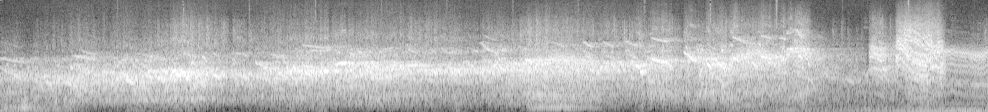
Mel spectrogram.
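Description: A dense, relentless swarm of shrill electronic bird cries made by a trautonium, an electronic instrument, imitating the birds for Alfred Hitchcock's film The Birds, screeching and squawking over one another at a steady loud level, with a low droning hum creeping in near the end.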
